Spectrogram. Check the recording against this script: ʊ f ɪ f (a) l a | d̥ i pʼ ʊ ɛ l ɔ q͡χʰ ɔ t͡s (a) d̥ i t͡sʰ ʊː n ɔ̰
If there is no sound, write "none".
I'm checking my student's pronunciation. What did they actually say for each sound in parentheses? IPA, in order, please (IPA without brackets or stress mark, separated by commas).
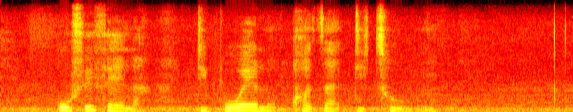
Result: ɛ, a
